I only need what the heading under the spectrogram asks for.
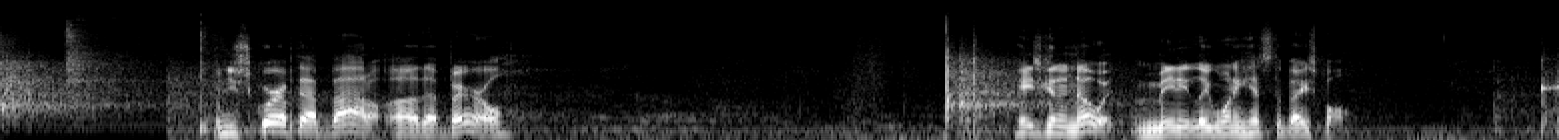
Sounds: speech

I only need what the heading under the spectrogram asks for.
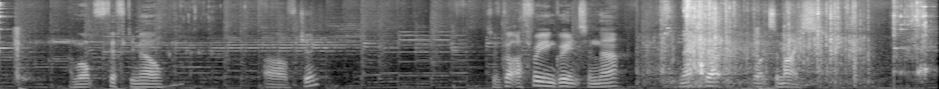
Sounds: music
inside a small room
speech

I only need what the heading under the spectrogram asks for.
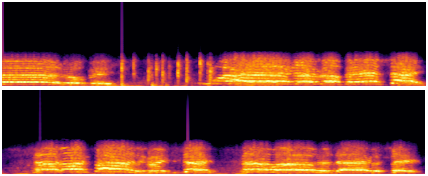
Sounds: male singing
choir

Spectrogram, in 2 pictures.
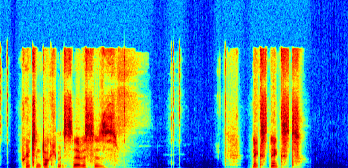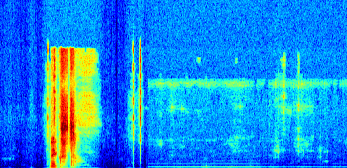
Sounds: speech

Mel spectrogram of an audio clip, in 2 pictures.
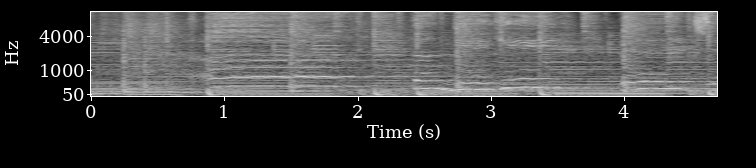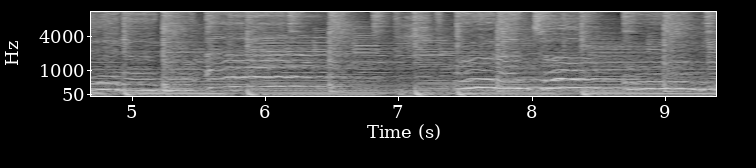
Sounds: music

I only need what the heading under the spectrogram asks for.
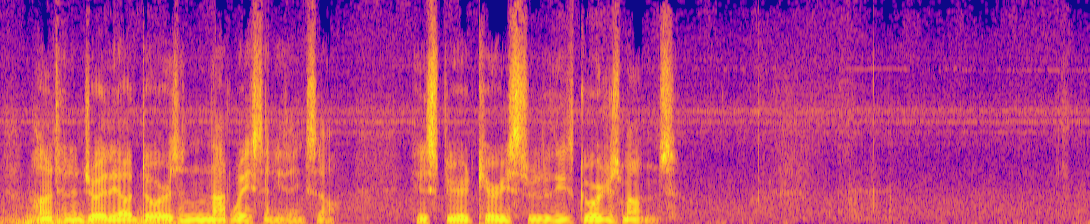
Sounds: speech

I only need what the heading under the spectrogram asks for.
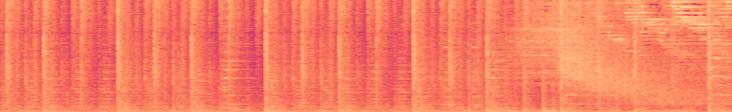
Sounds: music

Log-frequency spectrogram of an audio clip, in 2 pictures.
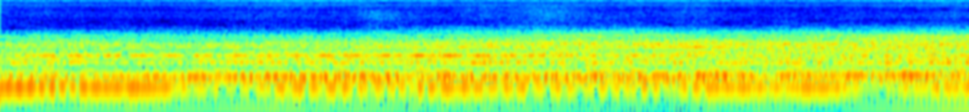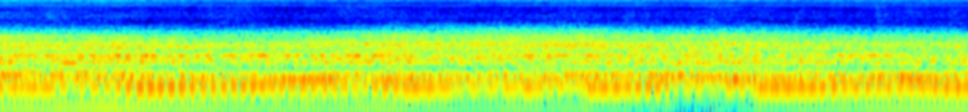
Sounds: music

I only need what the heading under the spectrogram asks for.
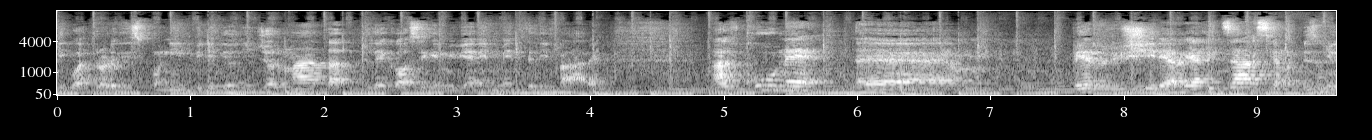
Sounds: music
speech

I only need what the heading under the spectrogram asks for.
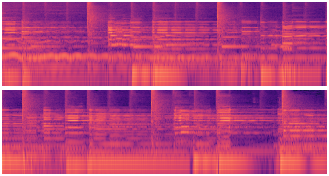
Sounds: music
blues

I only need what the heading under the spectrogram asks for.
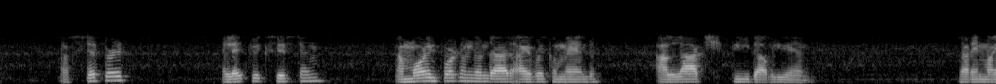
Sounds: speech

